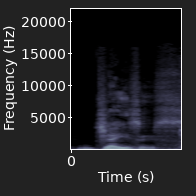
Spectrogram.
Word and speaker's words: Jesus: Some people say Jesus. It's actually Jesus. – Jesus. – That is what a Brazilian guy told me. That in Brazil, it is pronounced Jesus.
